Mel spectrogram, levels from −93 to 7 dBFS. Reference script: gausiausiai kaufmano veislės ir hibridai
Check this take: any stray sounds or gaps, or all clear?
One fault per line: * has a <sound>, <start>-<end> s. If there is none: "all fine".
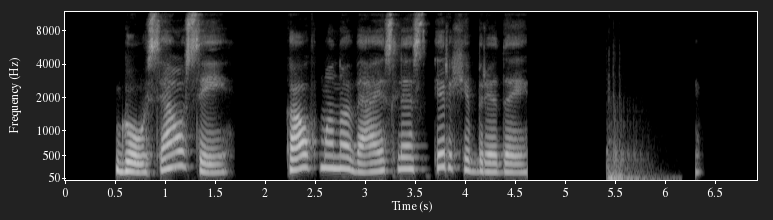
* has a thud, 5.4-6.2 s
